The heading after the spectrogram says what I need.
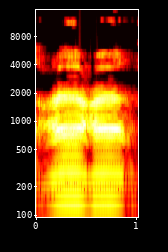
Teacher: a ditipiskan. Jadi a tipis dan jangan keluar dari al-khusyum.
